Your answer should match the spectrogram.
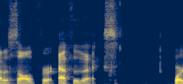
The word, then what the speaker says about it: f(x): example we have here F ofx that's how you say it with the X in parenthesis F ofx and we need to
